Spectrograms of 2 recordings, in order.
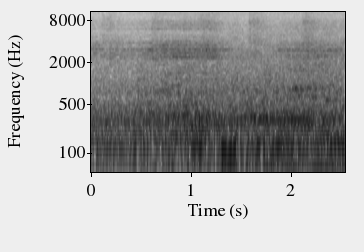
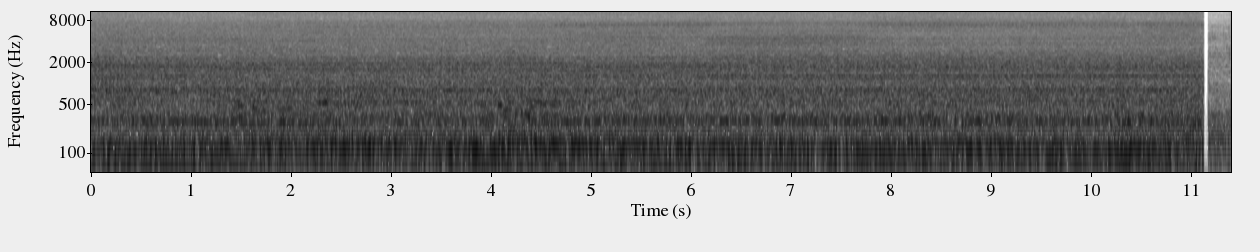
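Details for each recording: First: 2008 Mercedes-Benz C200 idles rough with an uneven low thump from a cylinder 2 misfire (code P0302) and a check engine light on. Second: 2008 Mercedes-Benz C200 after a P0302 cylinder 2 misfire, caused by water in the spark plug area, was fixed: the petrol engine now idles smoothly and evenly with a steady low hum and no stumble.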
